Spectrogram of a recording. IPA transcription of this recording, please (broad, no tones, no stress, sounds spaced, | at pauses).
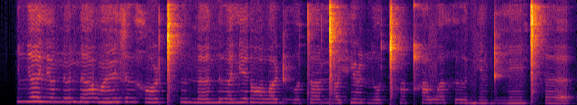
ʎ ɜ lʲ ɔ n ɵ n ɜ lˠ ẽ z ɯ x ɔ ɭ ǀʰ ɯ ŋ ɜ n ɯ ɐ̯ lʲ ɜ ɾ ɔ lˠ ɯ ɖʱ o t ʌ ŋ͡ǀ ʌ fʲ ɔ̃ ɭ ʎ o ǀʰ ɔ̃ qʰ ʌ v ʌ x ɯ bʲ ẽ l ɖʱ ẽ ǀʰ ɜ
